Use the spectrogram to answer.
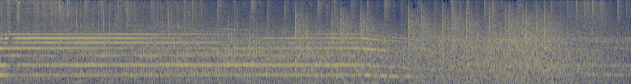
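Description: Air raid sirens sound in Lviv during the Russian war, a loud, steady wailing tone that holds its pitch for several seconds and then sinks lower toward the end over constant rushing noise.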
